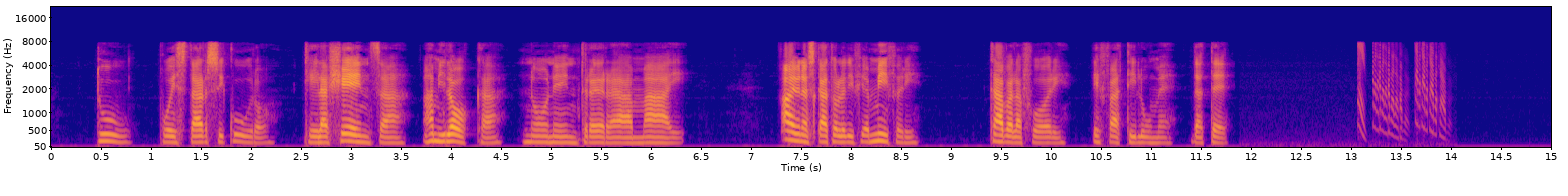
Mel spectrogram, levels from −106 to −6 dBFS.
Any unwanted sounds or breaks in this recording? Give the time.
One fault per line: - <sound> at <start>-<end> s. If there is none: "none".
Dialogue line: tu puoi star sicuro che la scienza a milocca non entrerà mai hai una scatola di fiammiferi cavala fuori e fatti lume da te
- chirp at 13.1-14.0 s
